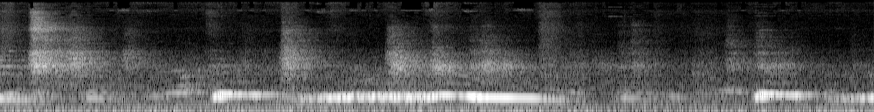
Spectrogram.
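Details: Pet Barbary dove kept at home, cooing actively as its owner returns from work. A short rising note leads into a long, rolling, low coo, and a second coo begins near the end. Faint clicks sound in the background.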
